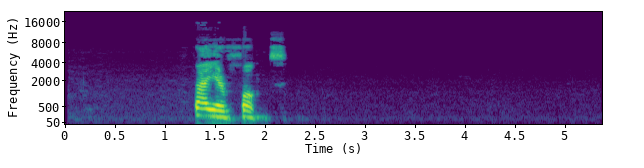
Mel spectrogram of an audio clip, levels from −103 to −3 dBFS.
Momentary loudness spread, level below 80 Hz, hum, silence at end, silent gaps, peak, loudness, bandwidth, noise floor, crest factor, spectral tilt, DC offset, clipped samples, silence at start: 19 LU; -66 dBFS; none; 3.2 s; none; -2 dBFS; -15 LUFS; 9.2 kHz; -83 dBFS; 20 dB; -5 dB/octave; under 0.1%; under 0.1%; 1.3 s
